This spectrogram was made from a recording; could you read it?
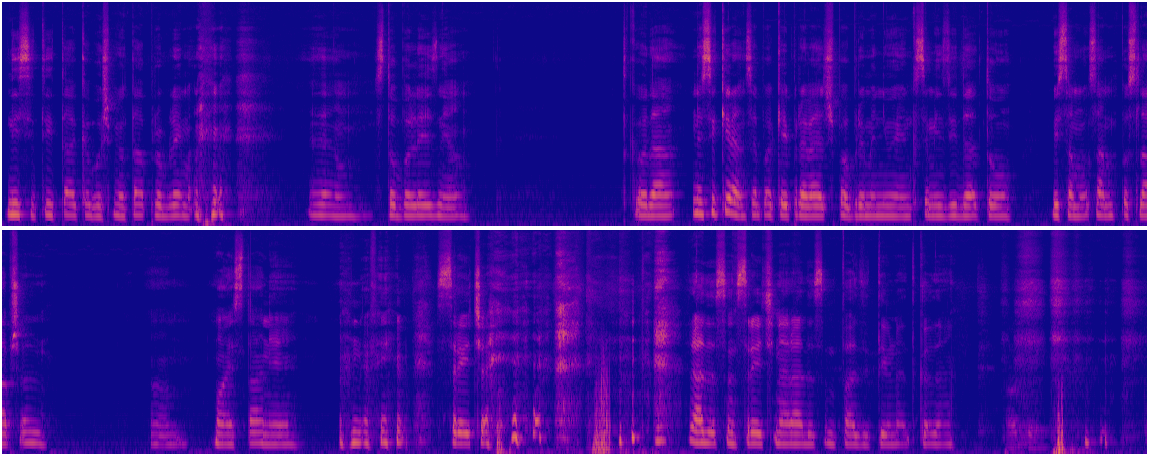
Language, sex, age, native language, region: Slovenian, female, 18-29, Slovenian, Central Slovenia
